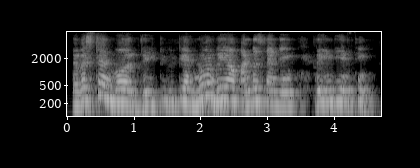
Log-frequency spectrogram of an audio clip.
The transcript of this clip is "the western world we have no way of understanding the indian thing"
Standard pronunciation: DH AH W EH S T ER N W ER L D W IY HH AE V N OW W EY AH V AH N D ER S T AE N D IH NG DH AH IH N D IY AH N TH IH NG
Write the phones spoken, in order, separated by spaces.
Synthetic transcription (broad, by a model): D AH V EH S T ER N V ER D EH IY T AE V N OW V EY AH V AH N D ER S T AE N D IH NG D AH IH N D IY AH N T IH NG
